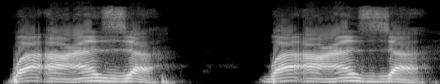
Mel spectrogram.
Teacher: Yang benar adalah yang pertama adalah hamzah a, yang kedua adalah ain a.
